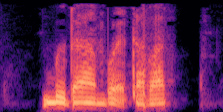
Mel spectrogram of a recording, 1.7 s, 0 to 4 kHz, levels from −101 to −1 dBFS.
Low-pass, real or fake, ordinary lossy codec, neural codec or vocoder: 3.6 kHz; real; MP3, 24 kbps; none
